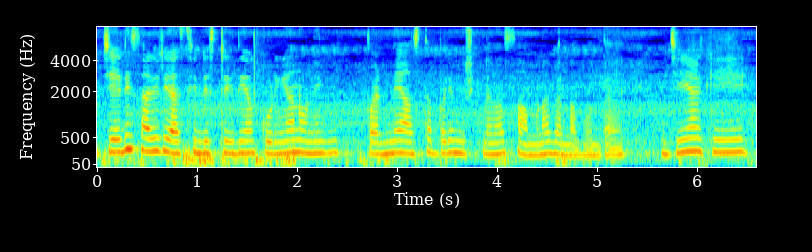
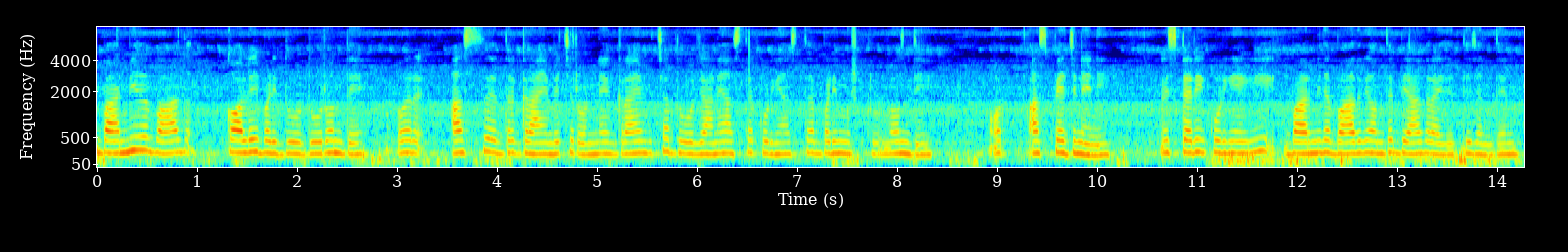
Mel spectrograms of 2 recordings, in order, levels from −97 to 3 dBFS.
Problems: low volume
